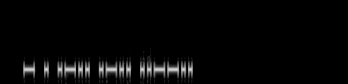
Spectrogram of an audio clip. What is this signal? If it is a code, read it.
Morse code, heard as a keyed tone, about 34 wpm, 700 Hz. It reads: TELL?
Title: 2x Word-Spacing - Sentences from Top 300 Words - 35wpm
